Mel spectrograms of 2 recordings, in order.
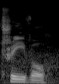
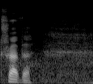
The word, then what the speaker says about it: Trevor: well it has actually but it is actually pronounced trevor not trevor so trevor basin i've got me mr bombastic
